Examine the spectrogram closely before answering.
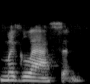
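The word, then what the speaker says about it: Maglasson: It's pronounced McGlasson, just so you know. McGlasson. Thank you. You're welcome. McGlasson sounds like a good Scottish name or Irish.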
